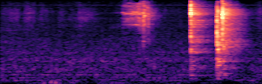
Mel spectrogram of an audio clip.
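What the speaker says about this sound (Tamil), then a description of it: "இப்படி கத்திரிக்கோலை உள்ளே விட்டு இதை கட் பண்ணணும்." Scissors slipped inside a fabric shoulder fold to cut it open, two crisp snips near the end after soft quiet rustling, close and fairly faint.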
